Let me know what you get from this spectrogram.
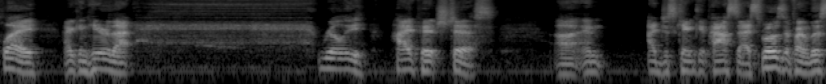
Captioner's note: hissing noise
